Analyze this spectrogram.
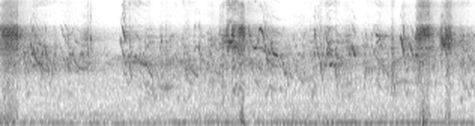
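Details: Budgies on a perch in a pet store, giving shrill, squawky chirps in loud bursts roughly every second amid softer continuous twittering, with a low hum in the background.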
